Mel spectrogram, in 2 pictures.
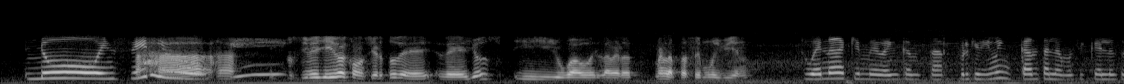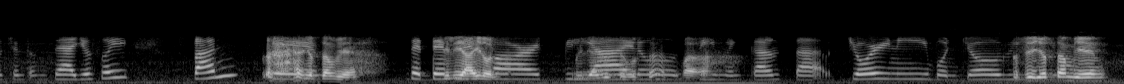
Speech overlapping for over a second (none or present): present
